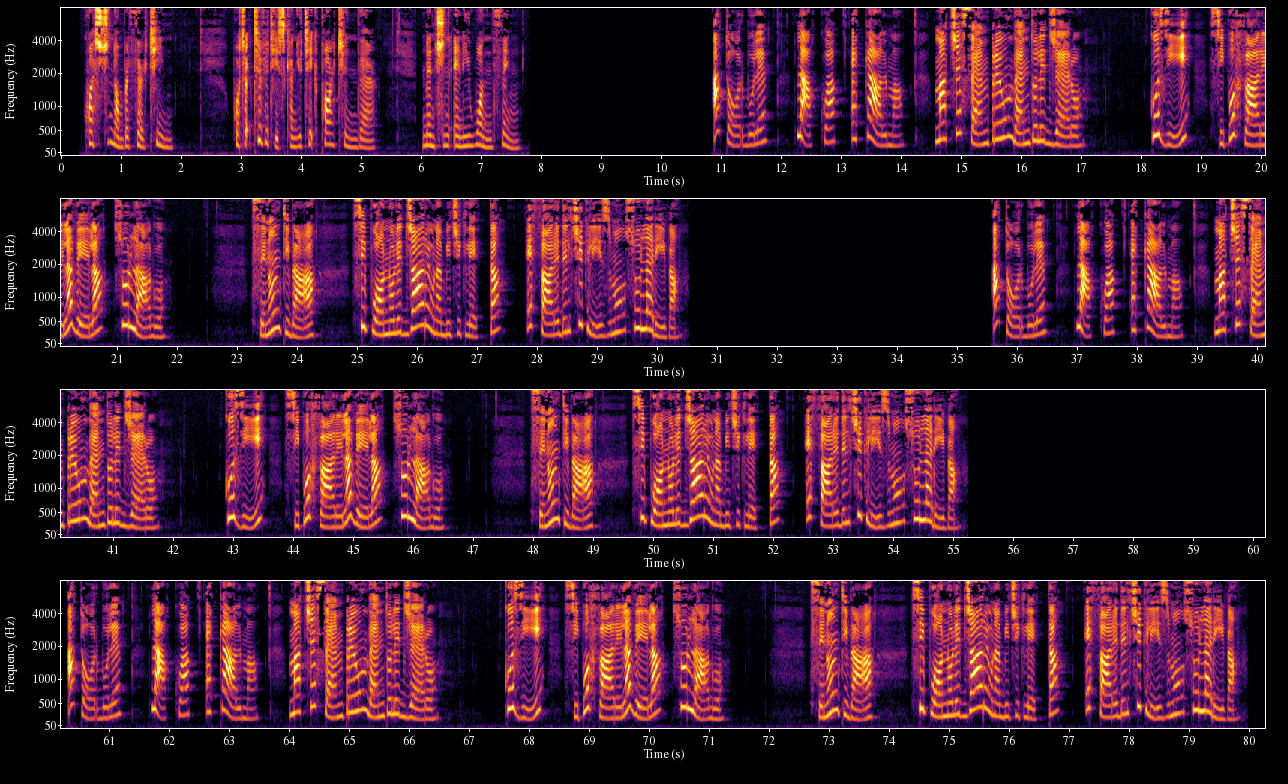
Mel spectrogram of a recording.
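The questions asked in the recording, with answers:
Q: What activities can you take part in there?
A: Sailing on the lake; hiring a bike and cycling along the shore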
